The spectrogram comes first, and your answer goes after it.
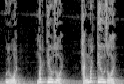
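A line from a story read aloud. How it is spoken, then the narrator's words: Panicked shout. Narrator (Vietnamese): Có người hoảng loạn la lên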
